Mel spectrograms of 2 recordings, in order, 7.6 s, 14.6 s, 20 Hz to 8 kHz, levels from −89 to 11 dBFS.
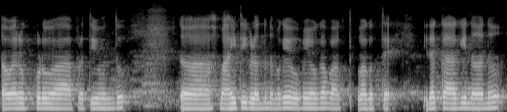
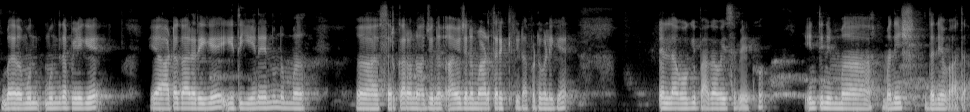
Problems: background sounds at intervals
